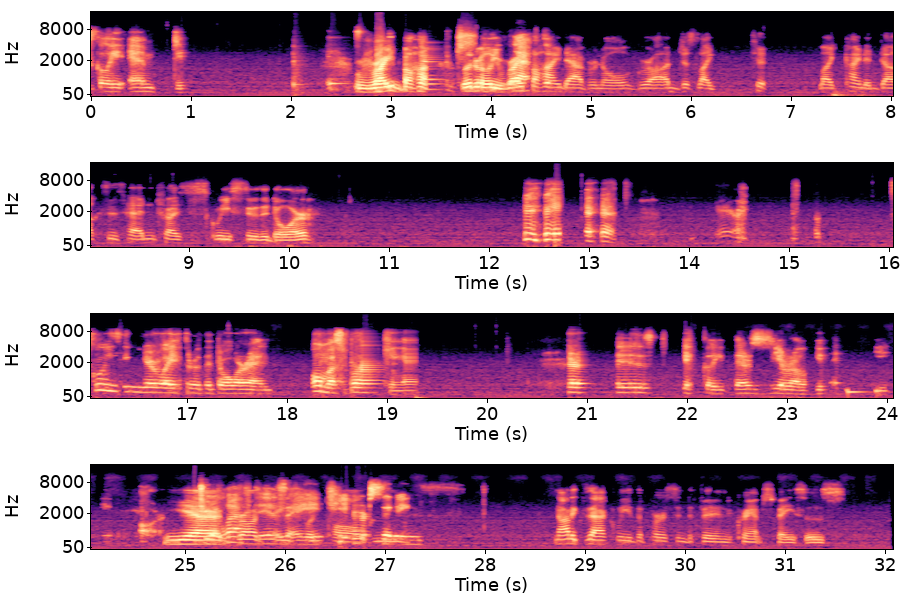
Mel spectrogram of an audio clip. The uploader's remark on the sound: This session was recorded with the volume kinda low, so, sorry about that!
